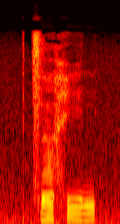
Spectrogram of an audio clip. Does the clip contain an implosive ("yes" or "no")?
no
